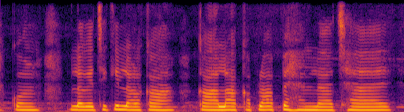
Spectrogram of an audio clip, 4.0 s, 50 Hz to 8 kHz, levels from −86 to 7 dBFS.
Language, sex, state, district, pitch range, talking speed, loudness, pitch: Hindi, female, Bihar, Begusarai, 225-235 Hz, 135 wpm, -15 LUFS, 230 Hz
